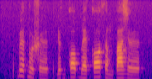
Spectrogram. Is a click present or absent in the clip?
absent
